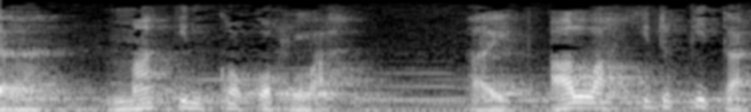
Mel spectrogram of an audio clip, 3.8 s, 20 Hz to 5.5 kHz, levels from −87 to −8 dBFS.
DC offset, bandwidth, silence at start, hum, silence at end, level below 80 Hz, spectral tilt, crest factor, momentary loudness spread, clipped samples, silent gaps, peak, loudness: under 0.1%; 4.9 kHz; 0 s; none; 0 s; -34 dBFS; -11 dB/octave; 18 dB; 14 LU; under 0.1%; none; -2 dBFS; -22 LUFS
